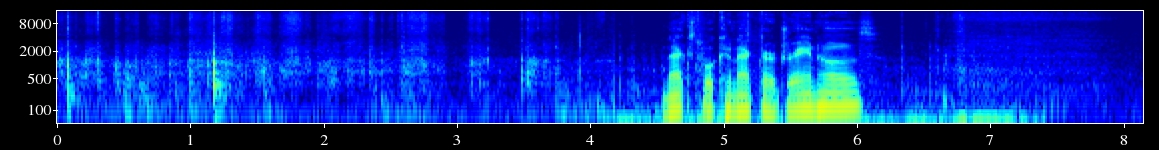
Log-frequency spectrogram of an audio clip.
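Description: A plastic panel creaks and knocks as hands handle it.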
